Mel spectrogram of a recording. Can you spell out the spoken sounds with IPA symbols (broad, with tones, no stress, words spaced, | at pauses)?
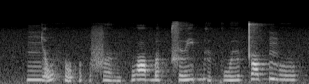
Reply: ɲə̰˧˥whṵ˧˨ʔ | fə̤ː˨˩ŋ hwɔ˧ɓə˨˩p̚ sɨ˨˦j ɓɨ˧˩kwɨ˨˦t̪ɔ˦˥p̚ŋu˧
